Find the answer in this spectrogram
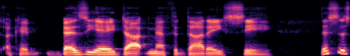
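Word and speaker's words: Bézier: method AC and remember this looks like Bezier Bezier Ezzy a bezzie a is the correct pronunciation of that term as EA teaches you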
